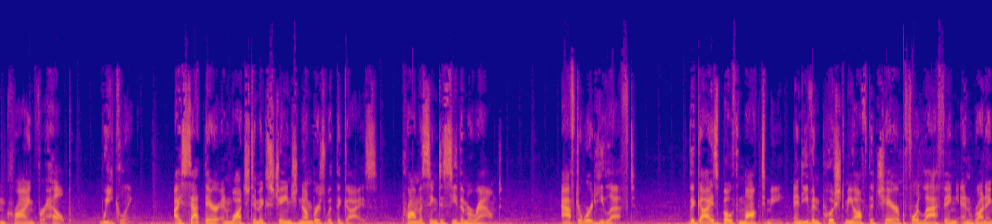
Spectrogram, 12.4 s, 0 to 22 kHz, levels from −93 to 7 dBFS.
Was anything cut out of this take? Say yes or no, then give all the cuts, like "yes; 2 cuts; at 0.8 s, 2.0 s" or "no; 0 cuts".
yes; 1 cut; at 11.3 s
